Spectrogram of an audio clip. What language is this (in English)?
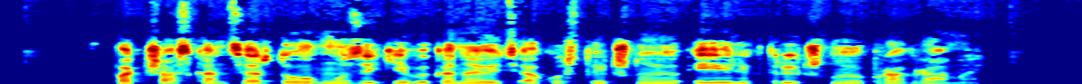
Belarusian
